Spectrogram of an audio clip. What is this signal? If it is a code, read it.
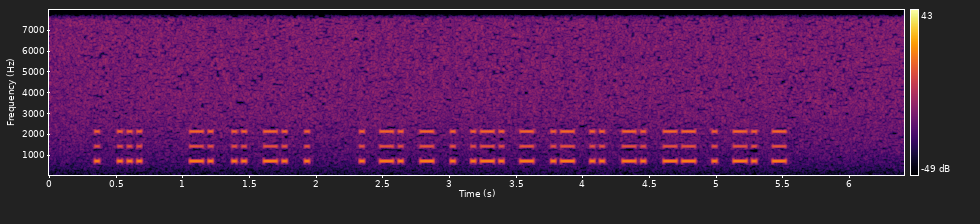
Morse code, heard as a keyed tone, hand-sent with a paddle, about 33 wpm, 710 Hz. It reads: ES NINE ENTERTAINMENT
